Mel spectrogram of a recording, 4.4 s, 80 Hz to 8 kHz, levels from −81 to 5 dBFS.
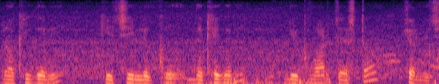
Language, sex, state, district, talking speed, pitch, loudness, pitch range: Odia, male, Odisha, Sambalpur, 110 wpm, 130 Hz, -20 LUFS, 125-135 Hz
